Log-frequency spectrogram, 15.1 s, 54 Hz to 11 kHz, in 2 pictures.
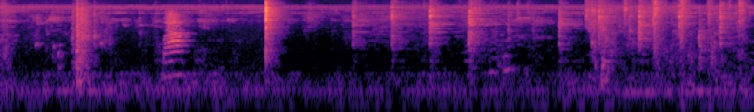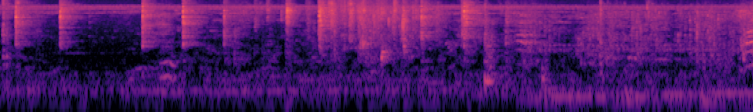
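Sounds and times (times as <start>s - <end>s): low steady hum: 0.0s - 15.0s
water splashing and sloshing: 5.8s - 7.6s, 10.1s - 15.0s.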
